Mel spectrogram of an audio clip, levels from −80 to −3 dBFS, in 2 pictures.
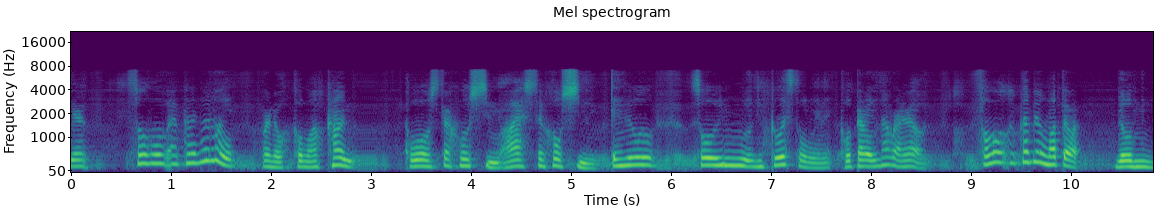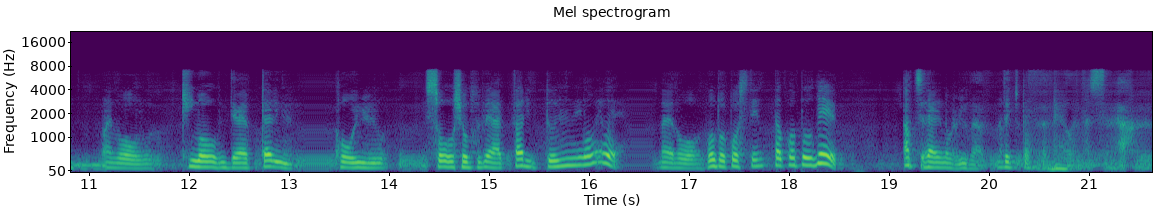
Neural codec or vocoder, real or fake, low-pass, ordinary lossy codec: codec, 16 kHz, 0.5 kbps, FreqCodec, larger model; fake; 7.2 kHz; none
